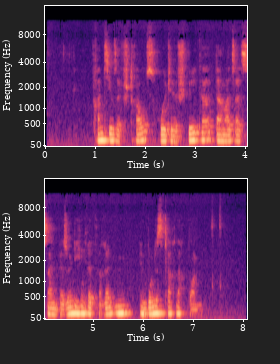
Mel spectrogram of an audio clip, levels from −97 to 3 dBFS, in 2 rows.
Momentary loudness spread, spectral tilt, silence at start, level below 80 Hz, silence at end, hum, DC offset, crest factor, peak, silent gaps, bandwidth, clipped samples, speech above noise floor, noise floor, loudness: 10 LU; -6.5 dB/octave; 1 s; -44 dBFS; 0.55 s; none; under 0.1%; 14 dB; -2 dBFS; none; 9.4 kHz; under 0.1%; 34 dB; -48 dBFS; -15 LUFS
